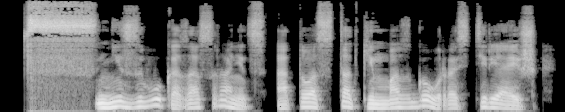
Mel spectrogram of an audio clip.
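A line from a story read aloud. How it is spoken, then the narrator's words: Hissing into ear. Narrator (Russian): прошипел ему в ухо Седой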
